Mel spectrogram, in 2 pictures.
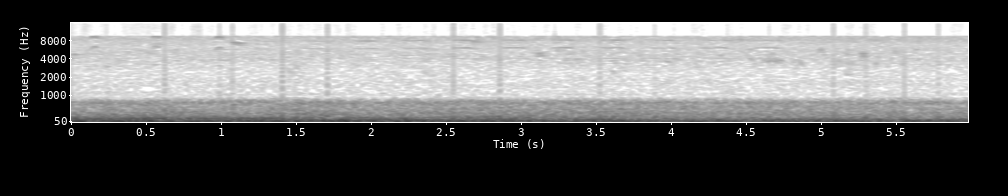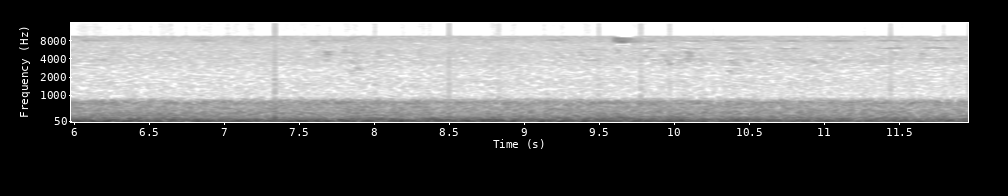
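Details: Only a steady low rumble like wind or distant traffic is heard, with no clear animal call.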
